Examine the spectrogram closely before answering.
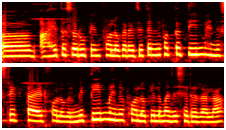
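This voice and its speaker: Her pitch is high, and the woman keeps a fairly even intonation. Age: 30s. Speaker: YouTube cooking and diet vlogger. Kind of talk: casual vlog reading out viewer comments.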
